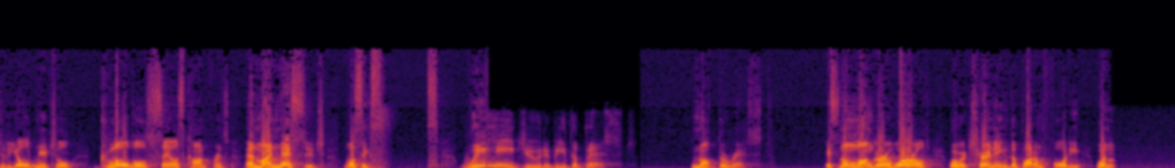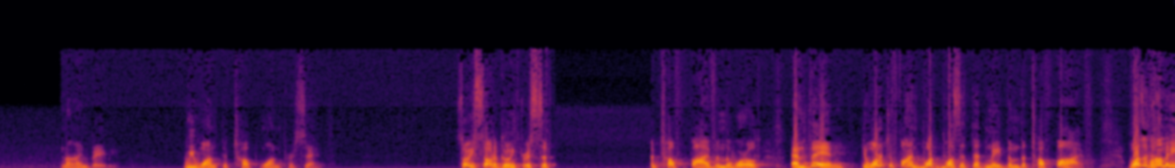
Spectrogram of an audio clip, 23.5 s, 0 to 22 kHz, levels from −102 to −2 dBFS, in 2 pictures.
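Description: From 3.79 to 4.29 s the sound gives way to a smeared continuation of whatever came just before, a buzz or hiss that carries on for the whole half second rather than dropping to silence. This is a long network dropout, likely caused by a run of packets that never arrived. The receiver kept extrapolating the last sound until real audio resumed, and the missing stretch is simply gone. Its length and its lack of any true content set it apart from a brief concealed loss.

From 4.85 to 6.40 s the character changes abruptly. After a 20 ms gap the sound turns duller and boxier, with nothing above 7.6 kHz, a few decibels quieter, and carrying a faint new noise floor well below the signal. It then clears again. This points to the input switched to a poorer device, likely a fallback microphone or a headset call profile. Unlike a dropout, the audio keeps flowing the whole time and only its tone, bandwidth and background change.

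The same long network dropout returns from 11.09 to 12.37 s, the longest at about 1.3 s, with the filled sound going on throughout.

At 17.11–17.15 s and 17.21–17.25 s there are two short concealed packet losses. Each is 20 ms bridged by continuing the preceding sound, heard as a tiny smear or wobble rather than an obvious gap. A third, longer dropout follows at once, from 17.29 to 18.27 s, running for nearly a second.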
